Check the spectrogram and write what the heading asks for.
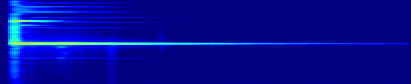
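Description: A single bell ding sound effect: one bright, high strike that rings out and fades over about a second and a half. It is the notification-bell cue of a subscribe reminder.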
